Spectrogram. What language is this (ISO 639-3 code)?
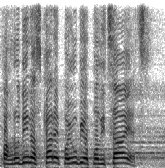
srp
